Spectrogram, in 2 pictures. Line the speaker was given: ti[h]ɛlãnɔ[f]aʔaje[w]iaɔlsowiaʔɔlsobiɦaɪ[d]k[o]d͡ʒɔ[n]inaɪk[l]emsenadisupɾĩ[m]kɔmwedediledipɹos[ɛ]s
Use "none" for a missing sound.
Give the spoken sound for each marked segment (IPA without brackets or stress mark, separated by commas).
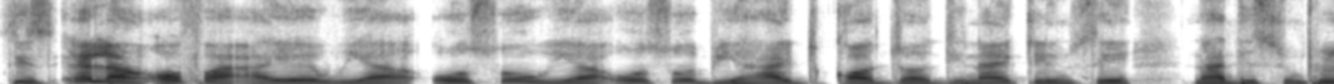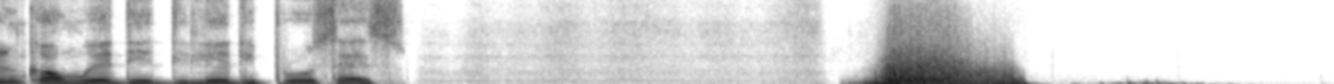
s, f, w, d, ɔ, d, l, m, ɛ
